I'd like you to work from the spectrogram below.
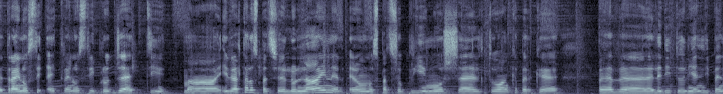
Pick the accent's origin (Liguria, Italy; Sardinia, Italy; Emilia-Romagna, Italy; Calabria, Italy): Calabria, Italy; A me aiuterebbe tanto da calabrese.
